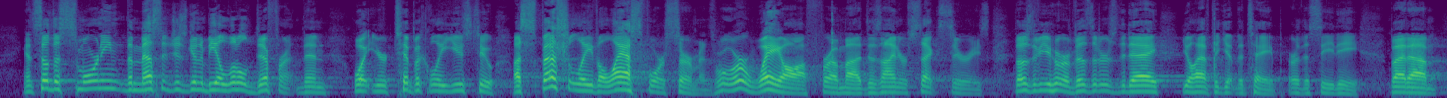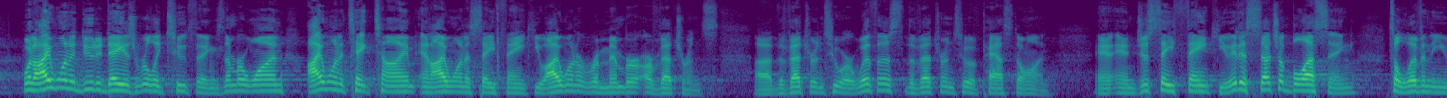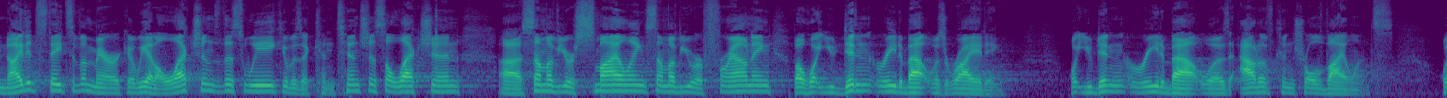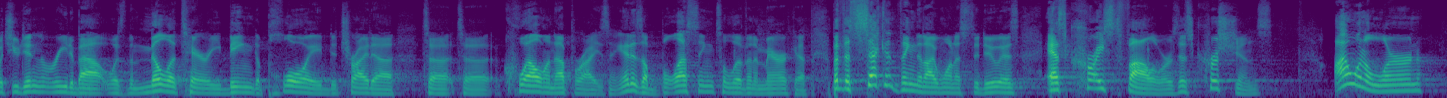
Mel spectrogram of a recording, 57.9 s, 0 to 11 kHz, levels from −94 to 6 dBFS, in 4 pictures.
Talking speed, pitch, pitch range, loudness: 205 wpm, 150 Hz, 125-170 Hz, -28 LUFS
